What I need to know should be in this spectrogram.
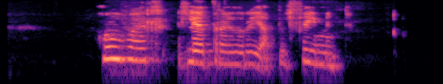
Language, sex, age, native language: Icelandic, female, 50-59, Icelandic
